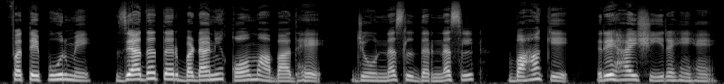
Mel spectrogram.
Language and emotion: Urdu, neutral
